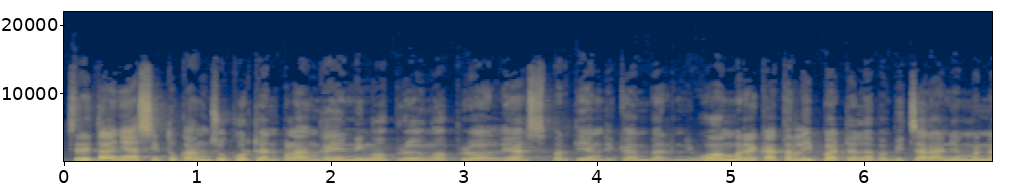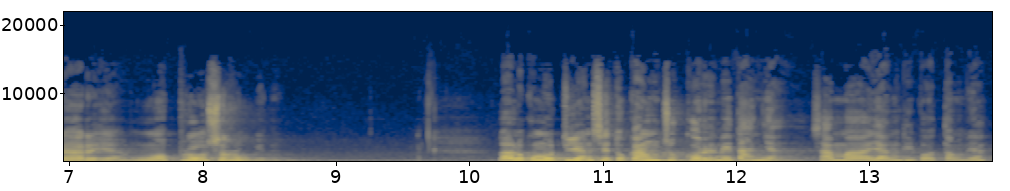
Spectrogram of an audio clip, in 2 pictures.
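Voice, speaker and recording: A young man preaches a sermon in a reverberant church hall, streamed to people at home, speaking at normal speed in a medium-pitched voice with big pitch swings. His delivery is chatty and full of stories as he addresses the congregation at home.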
